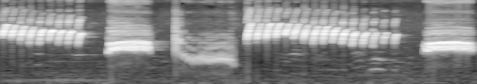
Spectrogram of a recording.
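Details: Pied starling song in 'gacor mompa' style for drawing out other starlings: rapid strings of high staccato notes broken by harsh buzzy blasts and a falling grating call.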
